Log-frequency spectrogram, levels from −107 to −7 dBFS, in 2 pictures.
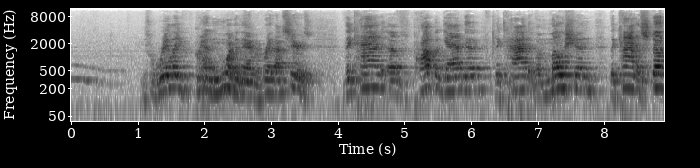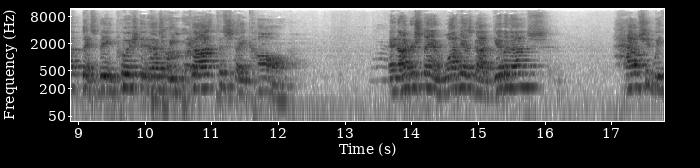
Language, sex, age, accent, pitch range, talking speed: English, male, 60-79, American, 140-215 Hz, 135 wpm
